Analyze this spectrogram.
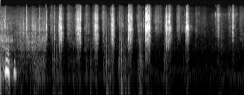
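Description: A knife taps and scrapes on a board.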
